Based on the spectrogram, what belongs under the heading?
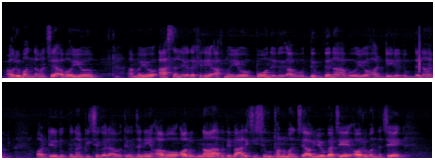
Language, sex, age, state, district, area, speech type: Nepali, male, 30-45, West Bengal, Darjeeling, rural, spontaneous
